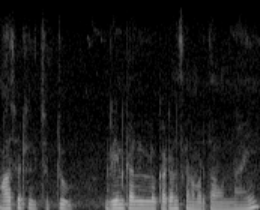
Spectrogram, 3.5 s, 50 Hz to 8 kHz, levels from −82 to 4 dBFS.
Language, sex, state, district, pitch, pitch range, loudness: Telugu, male, Andhra Pradesh, Guntur, 135 Hz, 130-145 Hz, -30 LUFS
